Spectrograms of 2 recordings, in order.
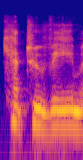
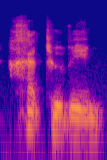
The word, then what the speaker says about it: Ketuvim: So in any case, it's just a pronunciation thing, and Ketuvim is equally acceptable as Chetuvim.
